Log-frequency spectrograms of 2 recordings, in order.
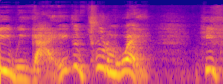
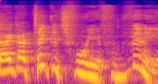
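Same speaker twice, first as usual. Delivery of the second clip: raised-pitch, eager retold announcement; friendly call-out; 6 semitones higher than usual. Storyteller closing in on Jim with tickets, friendly call-out. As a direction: call it ahead as you approach. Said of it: "now I'm with a smile".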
